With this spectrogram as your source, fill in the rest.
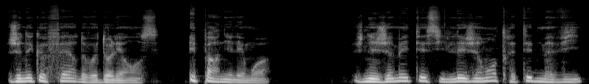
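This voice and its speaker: A man with a husky voice voicing an impetuous young wife who scolds with imperious, haughty commands. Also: lowish voice, unhurried, dark tone, no echo, clean studio sound. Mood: furious. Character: impetuous young wife, tender then fiery-tempered.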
